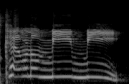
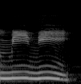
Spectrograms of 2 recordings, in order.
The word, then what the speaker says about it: Kemono Mimi: I just don't pronounce it good, but it's Kemono Mimi, not Mini.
